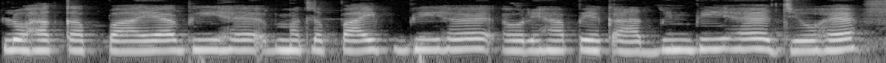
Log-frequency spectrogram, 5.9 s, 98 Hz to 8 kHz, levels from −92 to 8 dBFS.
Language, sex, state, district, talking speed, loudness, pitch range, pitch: Hindi, female, Jharkhand, Palamu, 185 wpm, -16 LUFS, 235-250 Hz, 245 Hz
